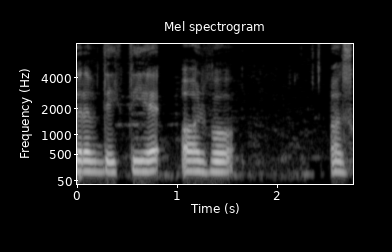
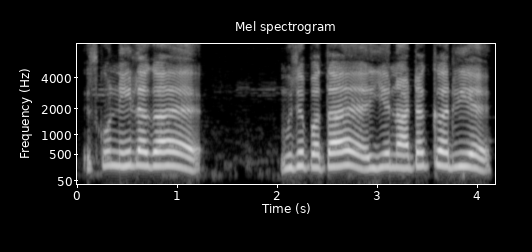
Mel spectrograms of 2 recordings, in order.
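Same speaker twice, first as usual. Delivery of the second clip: higher and louder, slowing, tattling to mom; accusing whine; 6 semitones higher, 9 dB louder than usual. Acted. Payal telling mom her sister is faking, loud high accusing. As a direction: insist loudly she's faking it.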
